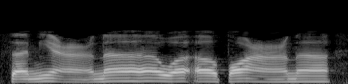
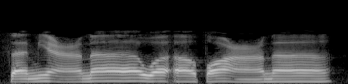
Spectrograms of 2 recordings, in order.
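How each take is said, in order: No difference in how they are said.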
